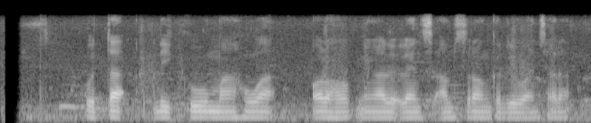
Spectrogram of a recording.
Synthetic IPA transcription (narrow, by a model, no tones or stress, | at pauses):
ut̪aʔlikumaɦuaʔ | ɔlɔɦɔk̚niŋaliʔlɛnsa̰mst̪ɾɔŋkərdiwwaɲt͡ʃa̰ɾa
